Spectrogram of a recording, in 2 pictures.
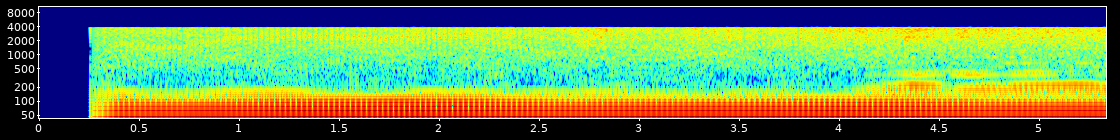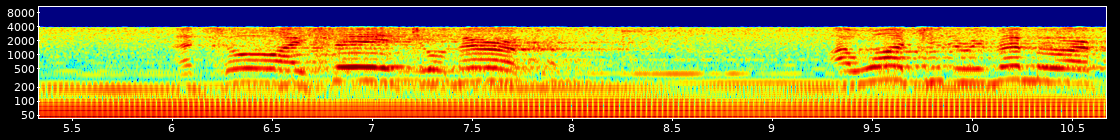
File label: Still Strong Narrative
